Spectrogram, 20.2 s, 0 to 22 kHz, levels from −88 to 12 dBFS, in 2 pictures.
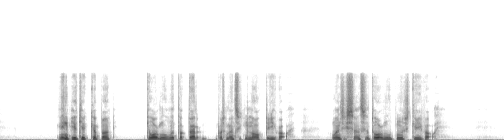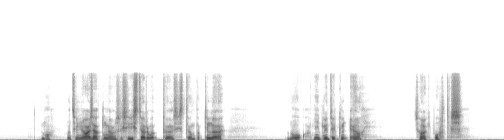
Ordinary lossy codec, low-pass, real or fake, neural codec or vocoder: none; none; fake; autoencoder, 22.05 kHz, a latent of 192 numbers a frame, VITS, trained on many speakers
